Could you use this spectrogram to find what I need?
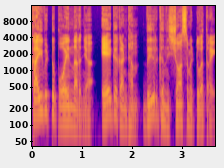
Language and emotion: Malayalam, neutral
